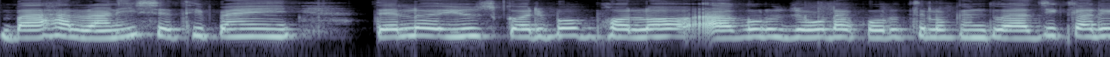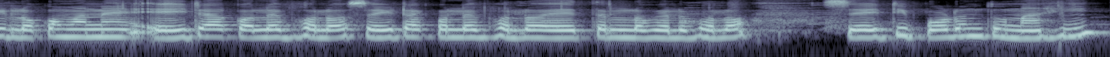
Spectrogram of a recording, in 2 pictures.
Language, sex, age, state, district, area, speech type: Odia, female, 18-30, Odisha, Koraput, urban, spontaneous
